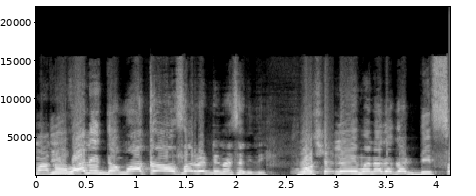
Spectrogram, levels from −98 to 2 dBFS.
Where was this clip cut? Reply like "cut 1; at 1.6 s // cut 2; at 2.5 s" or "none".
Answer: cut 1; at 2.6 s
